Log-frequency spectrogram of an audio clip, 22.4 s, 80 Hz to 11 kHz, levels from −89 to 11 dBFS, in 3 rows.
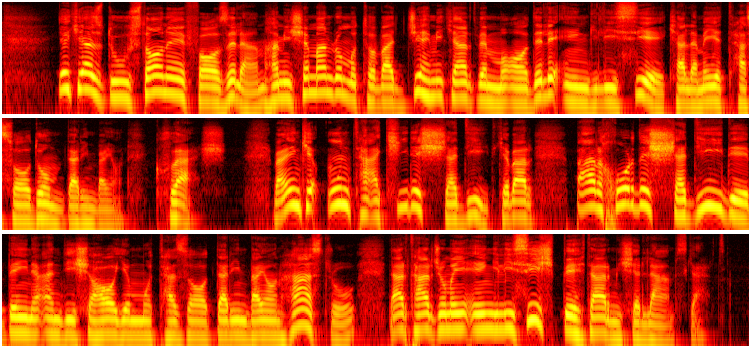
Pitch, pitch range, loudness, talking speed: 140 Hz, 125-170 Hz, -19 LUFS, 120 wpm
